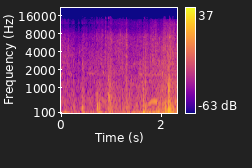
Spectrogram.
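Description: Mountain bike rolling down a rough, leaf-covered trail: irregular knocks and rattles from the tyres and suspension hitting roots and rocks over a low rumble. Near the end a brief pitched sound rises and falls.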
